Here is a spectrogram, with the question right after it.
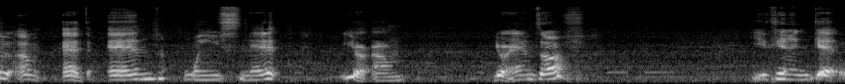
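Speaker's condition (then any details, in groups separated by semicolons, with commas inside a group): Cerebral palsy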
